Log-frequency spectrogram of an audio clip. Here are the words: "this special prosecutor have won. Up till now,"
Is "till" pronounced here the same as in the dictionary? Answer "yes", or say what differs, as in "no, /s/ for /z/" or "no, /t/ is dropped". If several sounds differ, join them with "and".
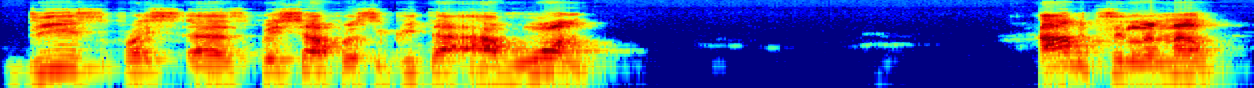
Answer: yes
